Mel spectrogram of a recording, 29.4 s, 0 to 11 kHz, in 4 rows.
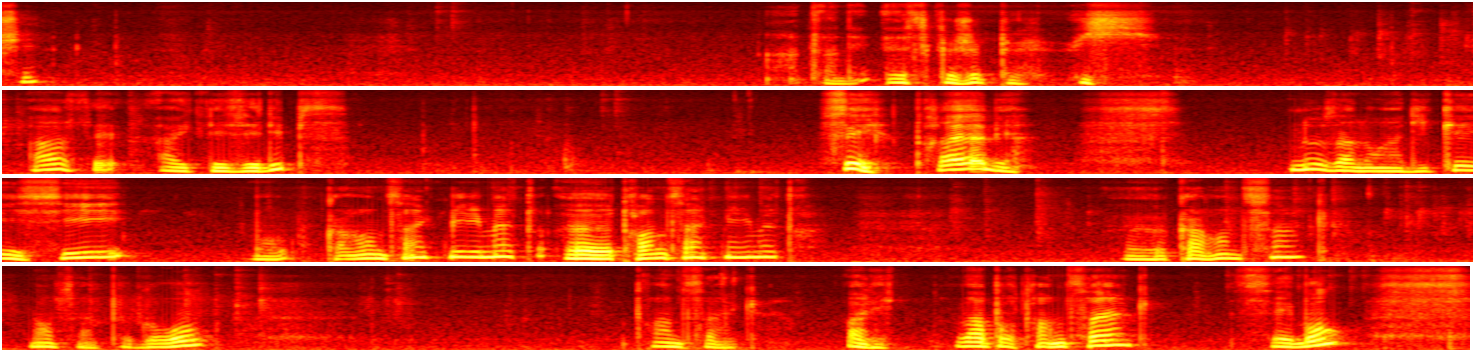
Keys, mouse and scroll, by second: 0.5 click, 2.6 Delete, 4.0-5.3 drag, 6.9 click, 9.4 click, 10.9 c, 11.7-12.1 scroll down 1, 12.4 right click, 13.7 click, 15.2 click, 16.6 KP_4, 21.2 KP_5, 21.5 Return, 23.8 click, 25.2 KP_3, 25.4 KP_5, 25.6 Return, 27.6 click.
